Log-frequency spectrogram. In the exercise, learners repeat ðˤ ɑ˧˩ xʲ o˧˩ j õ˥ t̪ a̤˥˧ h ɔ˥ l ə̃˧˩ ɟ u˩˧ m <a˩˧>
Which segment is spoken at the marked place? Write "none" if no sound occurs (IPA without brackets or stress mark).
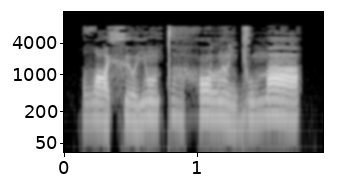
a˥˧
